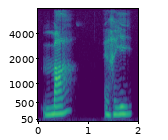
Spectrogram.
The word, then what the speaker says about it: Marigny: And nya goes into a I. Ni. It's very nasal. Ni. Ya. Ye. So it's ni, ye, right? Ni, ye. And then it's shortened into nye. We can do this. Nye, right? All right, let's try as a whole together ensemble. Take a good breath with me, avec moi. Marigny. Encore. Marigny.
